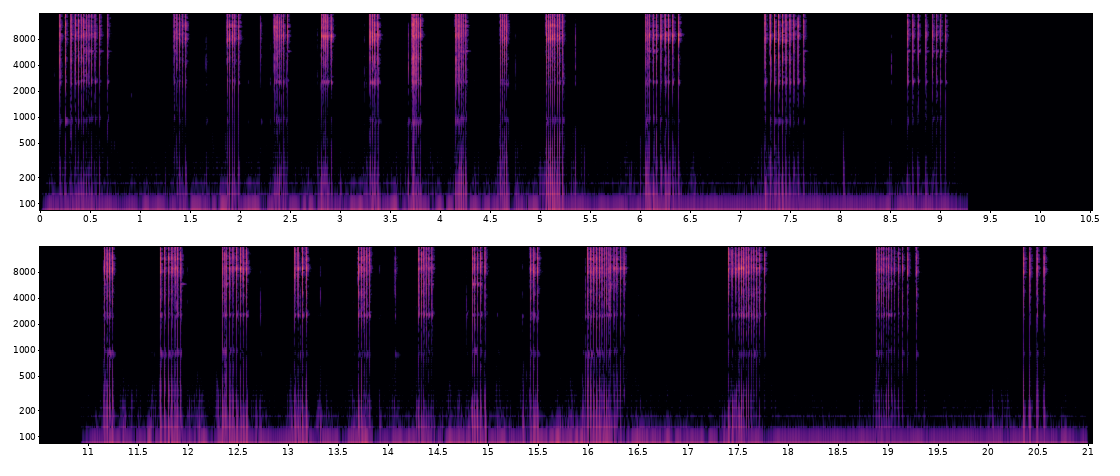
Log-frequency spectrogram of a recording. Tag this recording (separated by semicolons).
Panska; screwdriver; CZ; Pansk; Czech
